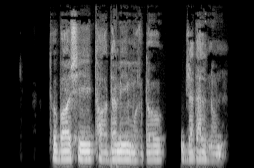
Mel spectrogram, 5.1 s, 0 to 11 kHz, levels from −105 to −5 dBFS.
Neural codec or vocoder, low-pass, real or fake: none; 9.9 kHz; real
